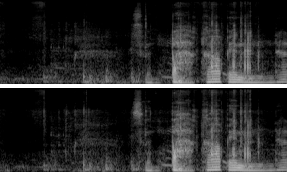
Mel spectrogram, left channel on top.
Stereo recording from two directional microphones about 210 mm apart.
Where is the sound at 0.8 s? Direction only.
10° right (ahead or behind).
